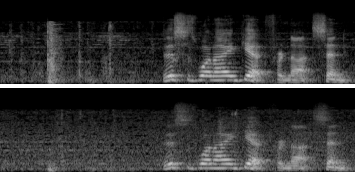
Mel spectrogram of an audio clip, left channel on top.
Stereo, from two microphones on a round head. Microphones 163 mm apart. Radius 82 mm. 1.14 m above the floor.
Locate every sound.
1.6 s a man speaking: 85° left, 0.9 m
